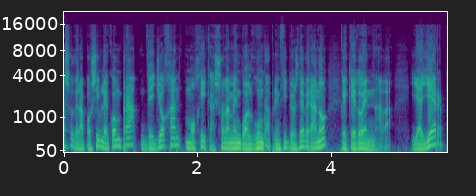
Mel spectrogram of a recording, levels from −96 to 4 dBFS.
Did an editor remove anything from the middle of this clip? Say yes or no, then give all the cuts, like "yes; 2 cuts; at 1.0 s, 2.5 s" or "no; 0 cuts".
yes; 3 cuts; at 2.7 s, 3.0 s, 4.1 s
